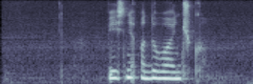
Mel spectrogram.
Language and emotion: Russian, neutral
